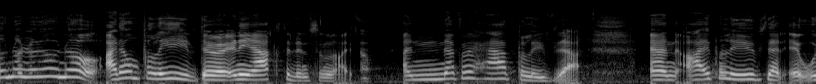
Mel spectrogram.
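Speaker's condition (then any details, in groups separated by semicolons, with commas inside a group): Cerebral palsy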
